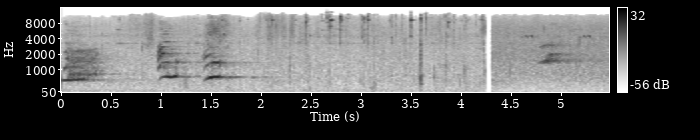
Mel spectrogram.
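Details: Beagles baying while rabbit hunting in the rain: a few short howled notes in the first two seconds, then mostly rain hiss with faint distant voices near the end.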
